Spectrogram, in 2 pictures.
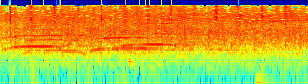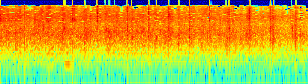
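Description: An audience bursts into a sustained round of applause, dense crackling claps filling the whole clip at a steady loud level, with a few whistles and cheers rising over it at the start.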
